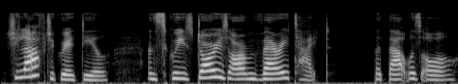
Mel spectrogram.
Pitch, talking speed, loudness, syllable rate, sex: 250 Hz, 195 wpm, -18 LUFS, 5.1 syllables/s, female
